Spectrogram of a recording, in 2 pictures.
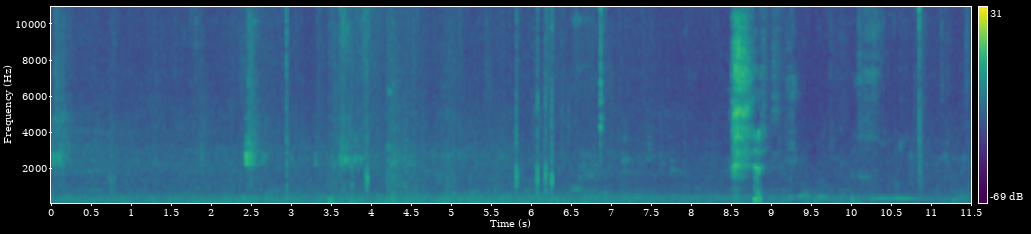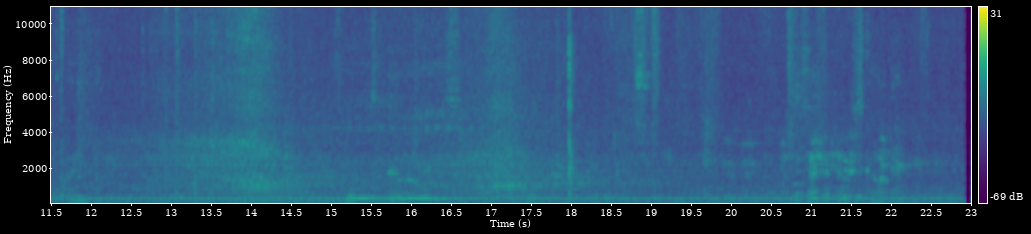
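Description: A bus engine rumbles steadily while driving and then idling.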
